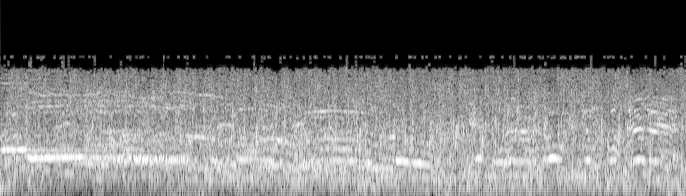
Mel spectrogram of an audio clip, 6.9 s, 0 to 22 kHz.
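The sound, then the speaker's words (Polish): A large crowd of Poznań residents cheers and shouts at the railway station in Poznań, Poland, welcoming the arrival of Ignacy Jan Paderewski at the start of the 91st anniversary commemorations of the Greater Poland Uprising, in a dense, continuous roar with overlapping voices and whoops at a steady, loud level. “Każdego roku Paderewskiego na dworcu witają tłumy poznaniaków.”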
